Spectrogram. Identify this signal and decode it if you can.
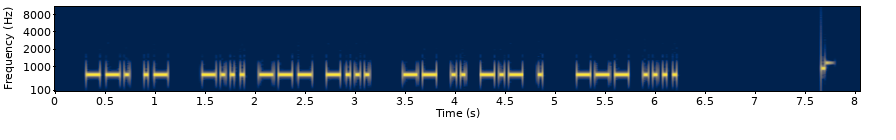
Morse code, heard as a keyed tone, about 25 wpm, 700 Hz. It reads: GA BOB MIKE OH
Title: K1USN SST QSO Practice - 25wpm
